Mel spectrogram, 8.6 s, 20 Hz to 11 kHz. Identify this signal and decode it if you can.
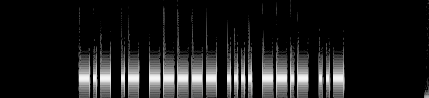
Morse code, heard as a keyed tone, about 18 wpm, 700 Hz. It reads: KA0HQU
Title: Speed Racing - USA 2x3 Call Signs 17wpm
